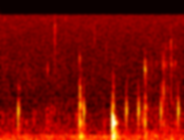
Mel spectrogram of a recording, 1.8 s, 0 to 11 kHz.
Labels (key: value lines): label: biophony, knock croak
recorder: SoundTrap 300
